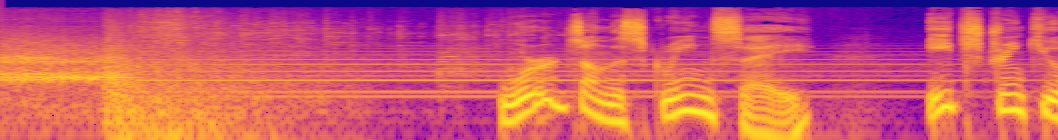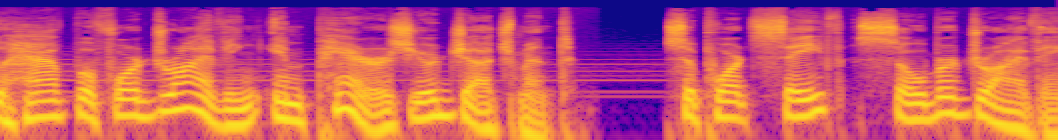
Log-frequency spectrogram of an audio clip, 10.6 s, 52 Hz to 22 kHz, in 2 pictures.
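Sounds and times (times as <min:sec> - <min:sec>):
car rear-ending the vehicle in front: 0:00.0 - 0:04.4
high car tire squeal: 0:00.0 - 0:08.6
speech: 0:02.5 - 0:10.5.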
